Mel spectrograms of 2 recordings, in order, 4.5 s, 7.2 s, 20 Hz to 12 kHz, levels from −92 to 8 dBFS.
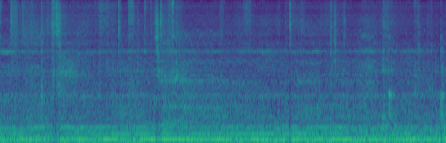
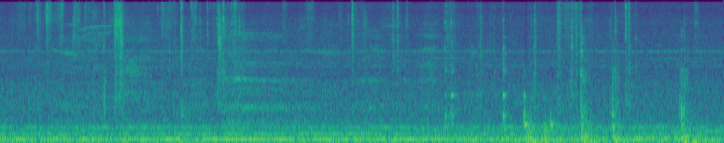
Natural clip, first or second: second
